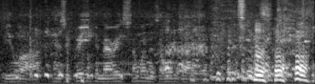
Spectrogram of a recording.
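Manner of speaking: breaking into laughter mid-vow; laughing through words. Real, not acted. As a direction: laugh while reading the line.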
